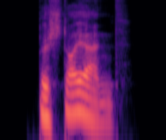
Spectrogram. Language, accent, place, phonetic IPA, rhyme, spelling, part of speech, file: German, Germany, Berlin, [bəˈʃtɔɪ̯ɐnt], -ɔɪ̯ɐnt, besteuernd, verb, De-besteuernd.ogg
- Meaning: present participle of besteuern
